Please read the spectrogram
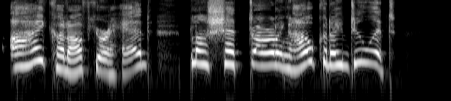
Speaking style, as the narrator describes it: cried the prince

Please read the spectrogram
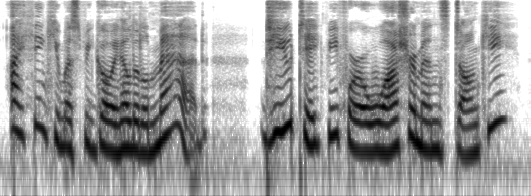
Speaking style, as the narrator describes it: answered the monkey with a chuckle

